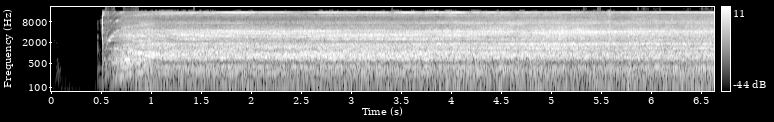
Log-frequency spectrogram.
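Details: PulseRam self-cleaning vacuum for tile and flooring removal, with sound-deadening chamber in head shroud; motor spins up in half a second to a steady even airy whine, no surging or rattles: running normally.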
